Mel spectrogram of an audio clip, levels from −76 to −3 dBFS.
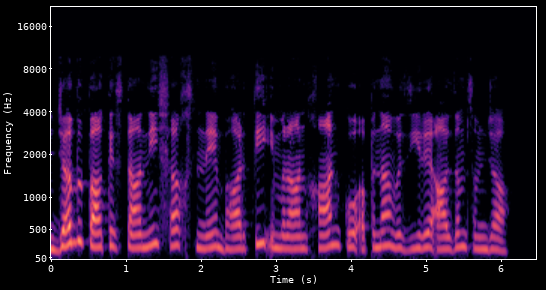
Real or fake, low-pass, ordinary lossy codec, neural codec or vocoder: real; 9.9 kHz; MP3, 64 kbps; none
